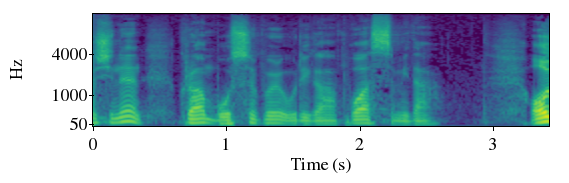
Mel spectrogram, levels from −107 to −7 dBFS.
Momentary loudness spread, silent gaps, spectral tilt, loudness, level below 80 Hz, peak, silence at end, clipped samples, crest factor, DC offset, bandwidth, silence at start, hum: 13 LU; none; -4.5 dB/octave; -29 LUFS; -58 dBFS; -2 dBFS; 0 s; under 0.1%; 26 dB; under 0.1%; 16 kHz; 0 s; none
